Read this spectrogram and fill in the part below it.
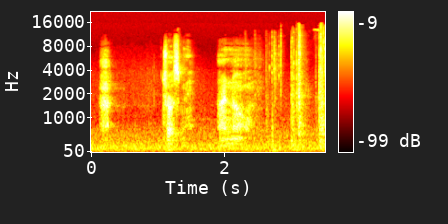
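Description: A man laughs menacingly.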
